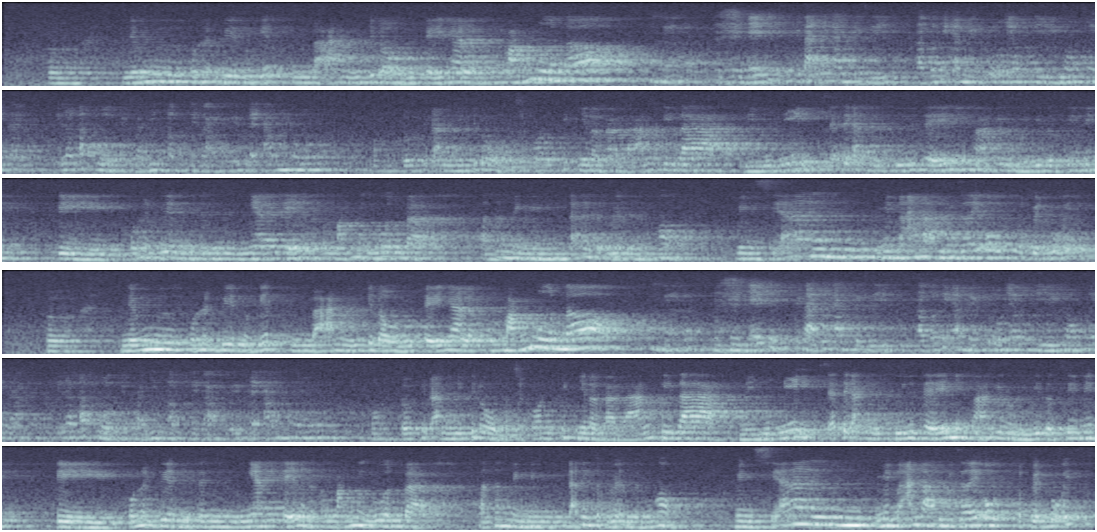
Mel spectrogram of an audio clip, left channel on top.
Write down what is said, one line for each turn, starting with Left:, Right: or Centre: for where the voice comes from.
Right: Ờ, nếu như huấn luyện viên mà biết ừm, bà ăn những cái đồ như thế nha là người ta mắng luôn đó
Left: <laughs>
Right: <laughs>
Left: Ê, thế, thế bà thích ăn kiểu gì bà có thích ăn mấy cái đồ healthy không hay là đấy là bắt buộc kiểu bà đi tập thì bà mới phải ăn thôi
Right: Ôi, tôi thích ăn những cái đồ bọn trẻ con nó thích như là gà rán, pizza, mình nghĩ sẽ thích ăn những thứ như thế nhưng mà khi mà mình đi tập gym ấy thì huấn luyện viên người ta nghe thấy thế là người ta mắng mình luôn và bản thân mình mình đã đi tập luyện rồi đúng không? Mình sẽ
Left: Ờ
Right: mình mà ăn vào thì mình sẽ thấy ôi tập luyện vội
